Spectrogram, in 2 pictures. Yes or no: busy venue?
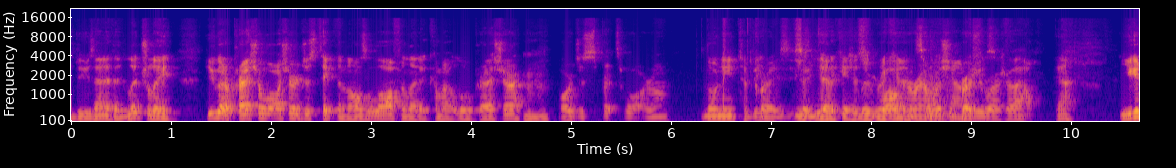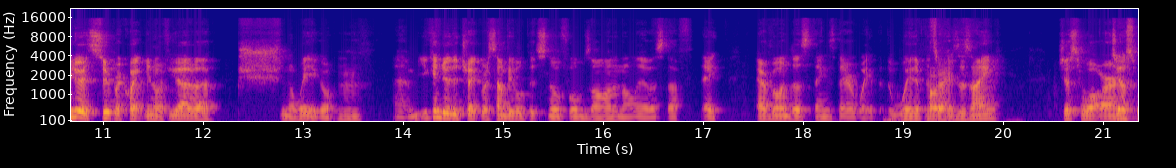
no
